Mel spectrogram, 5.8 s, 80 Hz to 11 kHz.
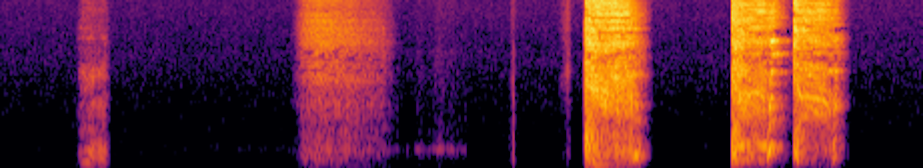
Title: #24 another hard coughing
